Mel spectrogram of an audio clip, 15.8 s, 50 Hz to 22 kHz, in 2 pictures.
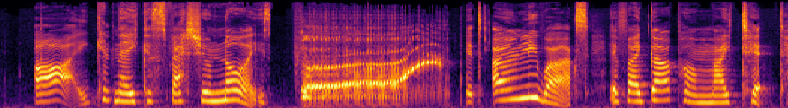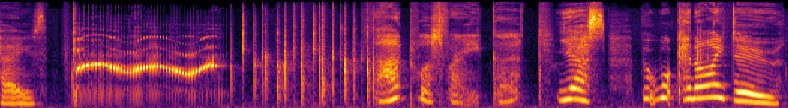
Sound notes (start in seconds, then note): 2.9 high-pitched whistle; 8.6 whistles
